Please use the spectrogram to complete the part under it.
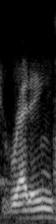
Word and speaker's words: Reading: Reading, Pennsylvania, that sometimes gets mispronounced as Reading, but it's Reading, Pennsylvania.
